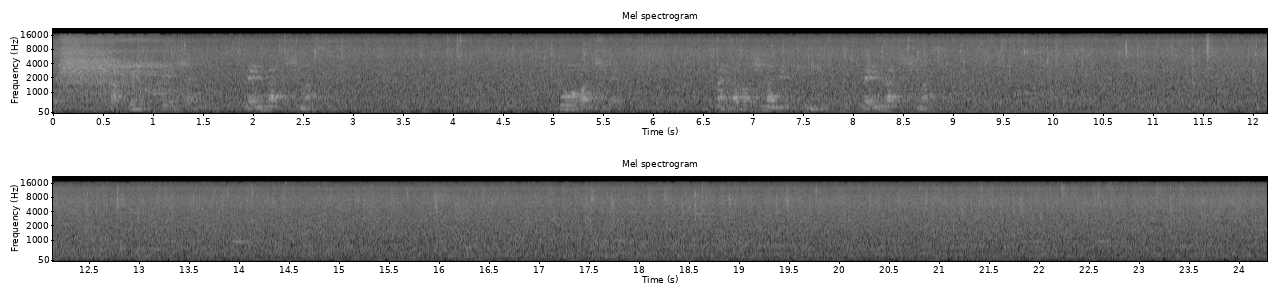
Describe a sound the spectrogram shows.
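A train rumbles slowly into a station.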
